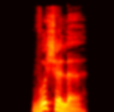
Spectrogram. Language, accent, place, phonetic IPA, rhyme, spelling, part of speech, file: German, Germany, Berlin, [ˈvʊʃələ], -ʊʃələ, wuschele, verb, De-wuschele.ogg
- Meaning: inflection of wuscheln: 1. first-person singular present 2. first-person plural subjunctive I 3. third-person singular subjunctive I 4. singular imperative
